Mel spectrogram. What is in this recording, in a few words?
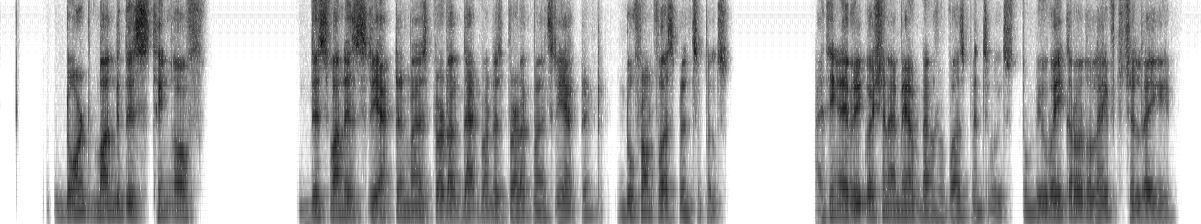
voice message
